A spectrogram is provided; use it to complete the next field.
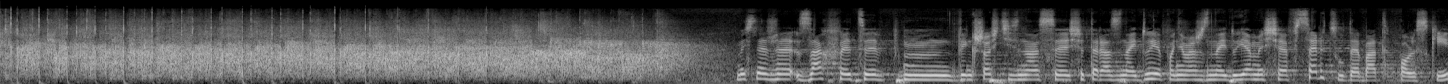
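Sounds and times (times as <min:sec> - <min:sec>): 
large audience applause: 0:00.0 - 0:07.0
speech: 0:07.4 - 0:14.4.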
